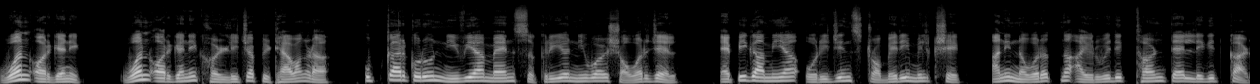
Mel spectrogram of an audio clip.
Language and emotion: Goan Konkani, neutral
